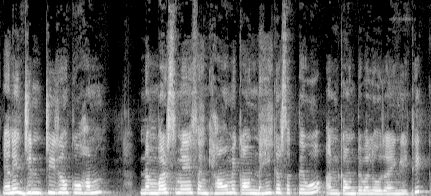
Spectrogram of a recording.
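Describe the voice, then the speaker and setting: Woman, grammar teacher, high voice, slow deliberate delivery, checks in often. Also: dark tone. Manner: explains patiently, repeating words and checking with "okay" and "theek". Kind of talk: classroom grammar lesson.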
